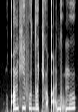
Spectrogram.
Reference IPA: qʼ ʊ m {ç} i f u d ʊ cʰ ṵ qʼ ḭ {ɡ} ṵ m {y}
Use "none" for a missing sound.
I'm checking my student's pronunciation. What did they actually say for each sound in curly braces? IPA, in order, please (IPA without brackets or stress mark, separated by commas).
ç, ɡ, u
